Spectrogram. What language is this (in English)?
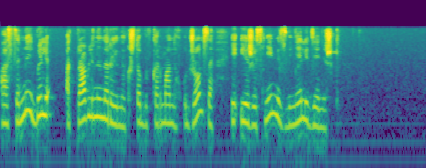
Russian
